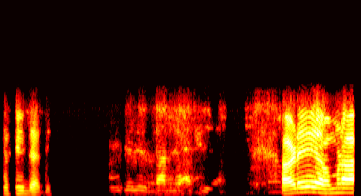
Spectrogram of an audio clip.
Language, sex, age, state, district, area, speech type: Maithili, male, 18-30, Bihar, Araria, rural, conversation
